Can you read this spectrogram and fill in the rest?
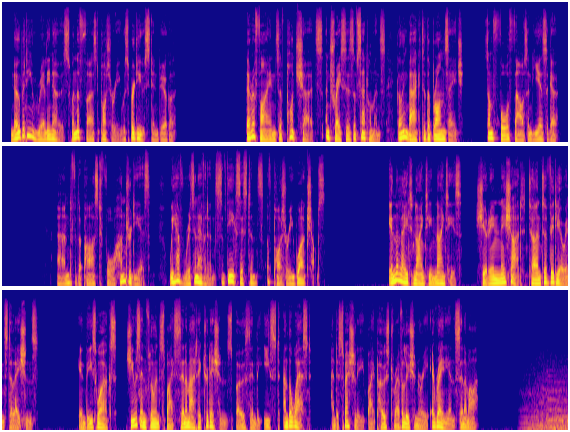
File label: museum guides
